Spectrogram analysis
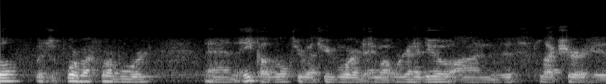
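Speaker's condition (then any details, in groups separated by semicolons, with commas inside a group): No condition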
